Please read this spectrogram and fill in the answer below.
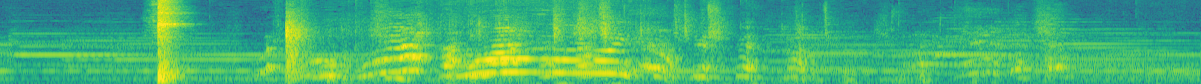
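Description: A sword blade strikes the neck of a champagne bottle about a second in, a single sharp crack as the neck and cork are knocked off. Loud excited voices follow for about two seconds.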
